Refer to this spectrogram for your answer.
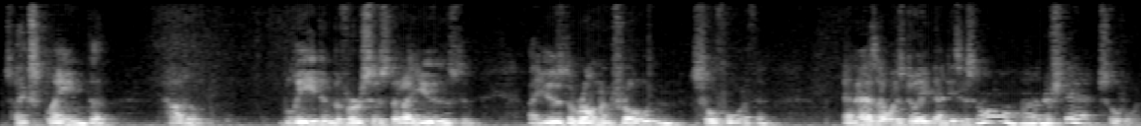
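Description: A man's voice: a little high, animated, unhurried, warm tone. An older man preaching a sermon as pastor, with emphatic delivery and repeated calls to the congregation. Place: church sanctuary. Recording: roomy echo from a distant mic.

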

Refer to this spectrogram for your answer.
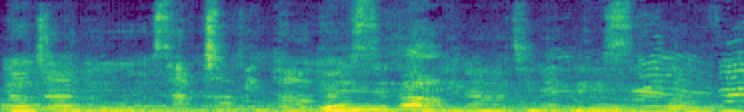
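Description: A woman announcing over a stadium public address system, reading out results in a measured, formal way. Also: on the high side, sing-song, heavy background noise. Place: outdoor athletics stadium. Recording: distant echoing loudspeaker with loud crowd.

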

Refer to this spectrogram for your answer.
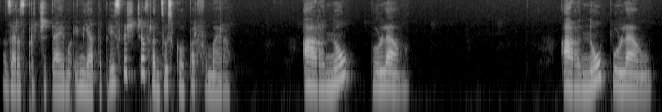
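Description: A middle-aged woman giving a spoken lesson. She pronounces words slowly and carefully, and she repeats each one so listeners can copy her. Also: on the low side, warm tone. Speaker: French pronunciation teacher.

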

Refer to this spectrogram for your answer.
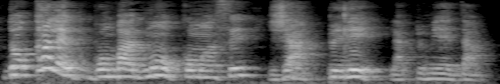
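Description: A woman with an Ivorian French accent tells personal memories aloud, her voice swinging high and loud when she gets excited and dropping low and soft for quoted words. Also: moderate pace. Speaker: storyteller sharing memories. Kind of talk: animated personal storytelling. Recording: echoey room, voice from a distance.

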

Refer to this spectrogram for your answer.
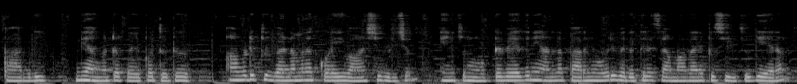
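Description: A woman voicing a fond old grandmother who speaks softly in a storybook reading. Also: little pitch movement, fast, soft background music, close to an everyday voice. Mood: fond, gentle. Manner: soft, low-voiced.

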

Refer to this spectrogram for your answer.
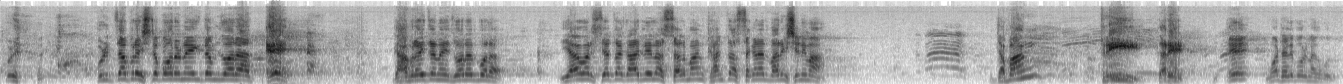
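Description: A man preaching a comic devotional sermon, loud and joking, quizzing the audience with blunt, earthy village humour. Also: very high-pitched, fairly quick, some chatter behind. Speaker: kirtan preacher.

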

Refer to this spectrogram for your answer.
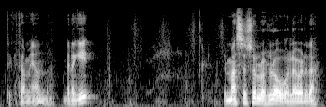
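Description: Young guy streaming a game, chatty, talks to chat the whole time, mid pitch. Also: expressive, normal speed, vocal fry, darkish tone. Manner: chatty, greets and thanks viewers. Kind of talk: live gameplay commentary.

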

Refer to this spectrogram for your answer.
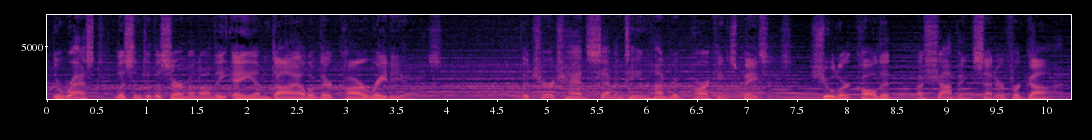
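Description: A male documentary narrator reads in a measured, storytelling way, his pitch rising and falling with lively movement. Music plays clearly underneath the studio voice-over.

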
